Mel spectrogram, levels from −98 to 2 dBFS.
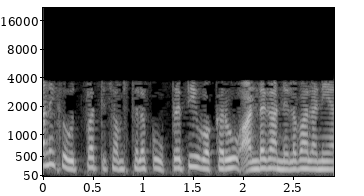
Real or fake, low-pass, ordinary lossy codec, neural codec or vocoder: real; 3.6 kHz; none; none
